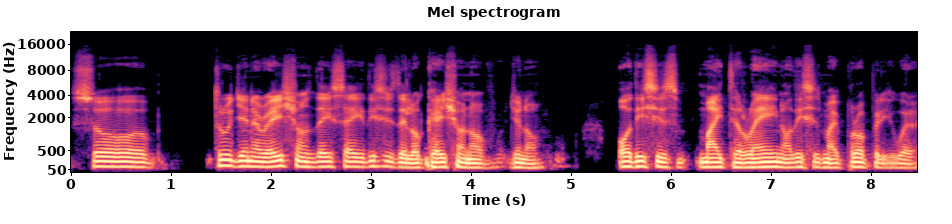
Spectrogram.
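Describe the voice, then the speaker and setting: A man with a Spanish accent speaks at a fairly low pitch. His pace is moderate and his intonation fairly even. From Mexico (Mexico City, Oaxaca). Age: 50s. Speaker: chef. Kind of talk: interview. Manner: halting.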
